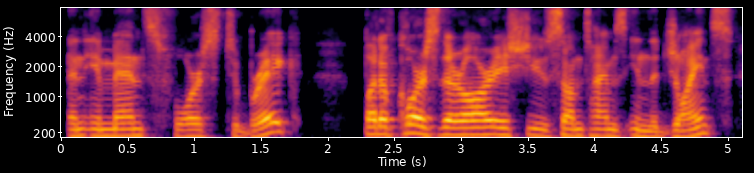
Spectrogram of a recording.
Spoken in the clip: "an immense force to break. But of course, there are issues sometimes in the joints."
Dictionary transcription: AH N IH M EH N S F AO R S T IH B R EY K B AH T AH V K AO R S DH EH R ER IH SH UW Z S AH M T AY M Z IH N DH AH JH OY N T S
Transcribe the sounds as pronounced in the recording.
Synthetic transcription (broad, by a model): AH N IH M EH N S F AO R S T IH B R EY K B AH T AH V K AO R S DH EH R ER IH SH UW Z S AH M T AY M Z IH N DH AH JH OY N T S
